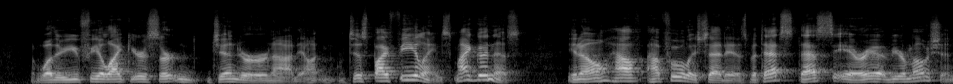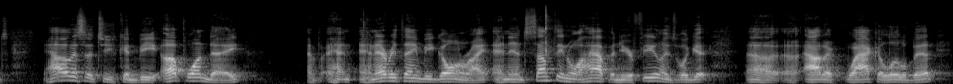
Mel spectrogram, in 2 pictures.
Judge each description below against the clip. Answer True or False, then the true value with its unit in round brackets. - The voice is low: False (145 Hz)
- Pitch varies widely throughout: True (7.8 semitones)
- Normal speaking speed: True (195 wpm)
